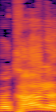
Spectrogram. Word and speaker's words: Okada: Another favorite of mine, personally, the Rainmaker, making sure I'm getting his name right, Kazuchika Okada. – Yep, Okada at number two, the Rainmaker himself.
